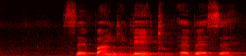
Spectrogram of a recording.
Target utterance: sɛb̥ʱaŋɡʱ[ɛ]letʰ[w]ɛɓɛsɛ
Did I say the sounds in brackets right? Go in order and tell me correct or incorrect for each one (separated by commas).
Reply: incorrect, incorrect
